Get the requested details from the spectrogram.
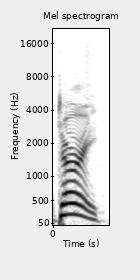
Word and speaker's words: Derry: Brett is from Derry, New Hampshire.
